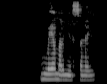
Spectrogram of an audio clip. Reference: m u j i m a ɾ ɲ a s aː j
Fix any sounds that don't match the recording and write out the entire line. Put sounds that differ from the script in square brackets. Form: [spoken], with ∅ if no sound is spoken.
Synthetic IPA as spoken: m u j [a] m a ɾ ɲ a s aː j

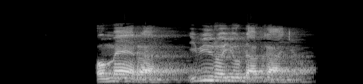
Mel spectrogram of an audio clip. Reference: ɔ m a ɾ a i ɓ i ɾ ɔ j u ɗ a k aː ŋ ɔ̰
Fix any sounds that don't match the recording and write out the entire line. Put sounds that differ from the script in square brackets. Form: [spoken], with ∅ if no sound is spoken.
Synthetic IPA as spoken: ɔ m [ɛ] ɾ a i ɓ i ɾ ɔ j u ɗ a k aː [ɲ] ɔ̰

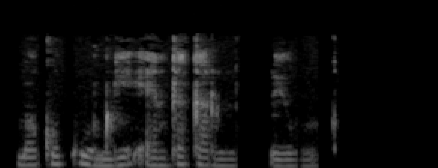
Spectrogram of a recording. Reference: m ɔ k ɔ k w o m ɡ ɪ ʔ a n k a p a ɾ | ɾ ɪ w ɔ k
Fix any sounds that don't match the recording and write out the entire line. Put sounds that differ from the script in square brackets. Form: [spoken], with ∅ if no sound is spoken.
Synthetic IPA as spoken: m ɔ k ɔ k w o m ɡ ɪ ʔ [ɛ] n k a [k] a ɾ | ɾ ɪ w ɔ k

